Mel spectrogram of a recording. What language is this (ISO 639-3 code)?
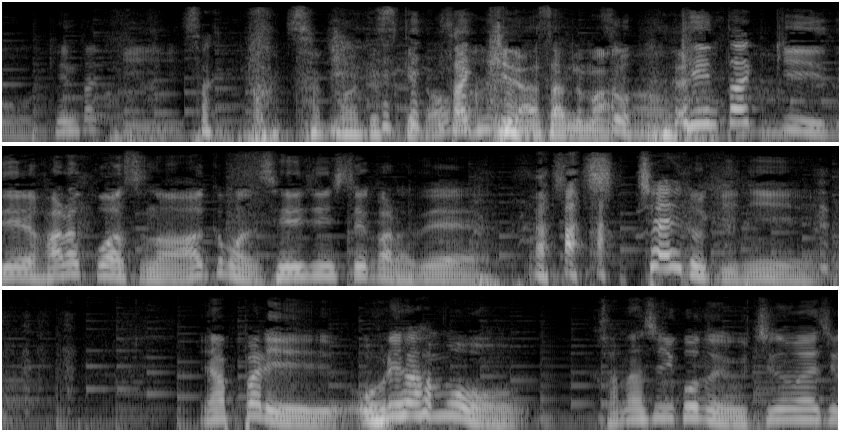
jpn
